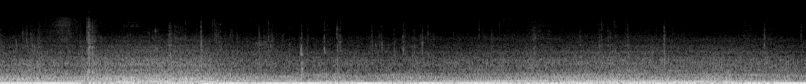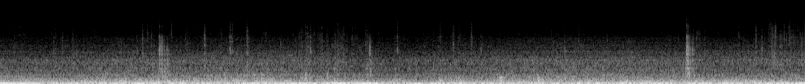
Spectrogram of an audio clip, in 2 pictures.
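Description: Tyres roll over the road with a low rumble.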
